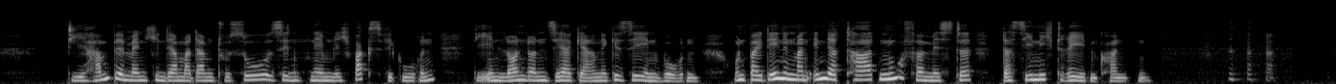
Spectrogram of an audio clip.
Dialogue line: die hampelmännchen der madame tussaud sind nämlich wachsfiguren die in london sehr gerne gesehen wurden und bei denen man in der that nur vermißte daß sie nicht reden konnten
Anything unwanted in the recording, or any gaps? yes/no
yes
